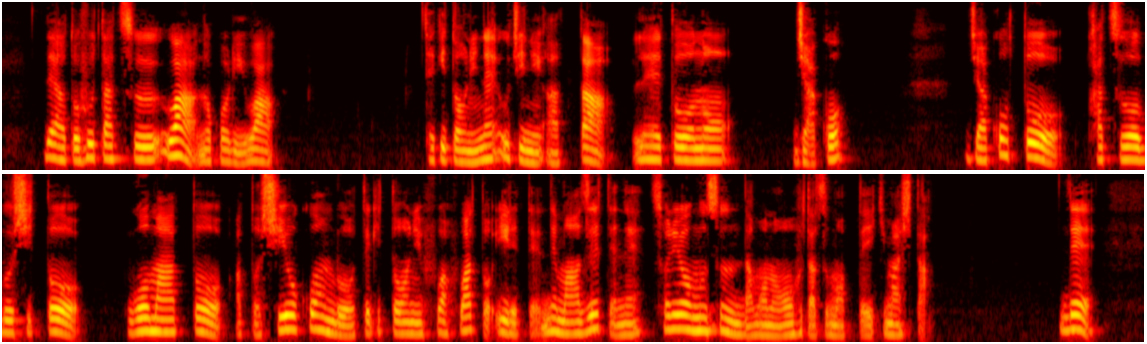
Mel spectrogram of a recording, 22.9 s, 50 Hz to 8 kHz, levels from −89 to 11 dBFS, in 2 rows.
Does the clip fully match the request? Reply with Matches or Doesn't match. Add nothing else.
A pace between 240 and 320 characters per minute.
Doesn't match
